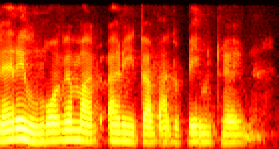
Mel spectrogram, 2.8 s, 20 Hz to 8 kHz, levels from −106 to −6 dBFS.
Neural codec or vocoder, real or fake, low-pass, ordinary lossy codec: autoencoder, 22.05 kHz, a latent of 192 numbers a frame, VITS, trained on one speaker; fake; 7.2 kHz; none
